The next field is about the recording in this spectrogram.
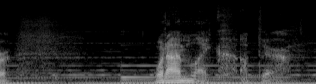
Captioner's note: none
